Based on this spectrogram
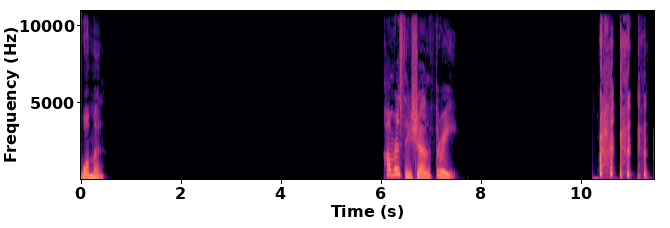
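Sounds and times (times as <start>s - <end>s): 
speech: 0.0s - 0.5s, 6.1s - 7.5s
person with an uncomfortable throat coughing: 10.3s - 11.4s.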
